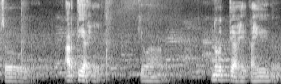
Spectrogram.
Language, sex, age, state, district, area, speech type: Marathi, male, 60+, Maharashtra, Pune, urban, spontaneous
